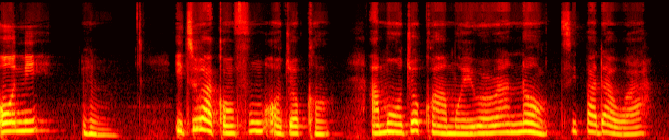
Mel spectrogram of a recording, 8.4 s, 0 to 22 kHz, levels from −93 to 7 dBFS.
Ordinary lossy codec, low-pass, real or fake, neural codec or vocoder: none; none; fake; vocoder, 48 kHz, 128 mel bands, Vocos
